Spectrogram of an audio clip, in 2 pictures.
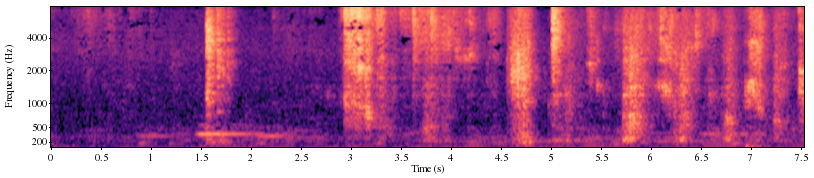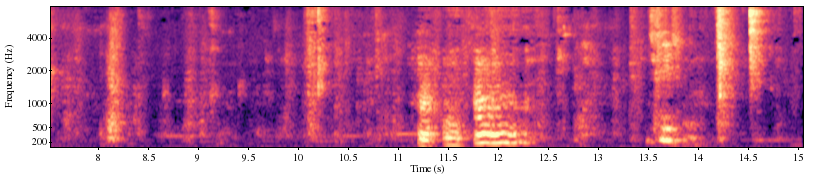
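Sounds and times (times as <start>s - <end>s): crunching and chewing: 2.8s - 13.5s.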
